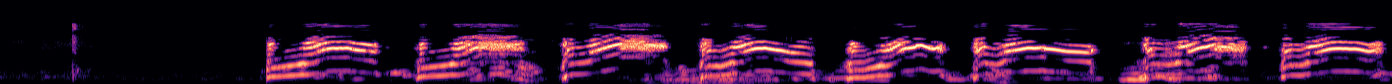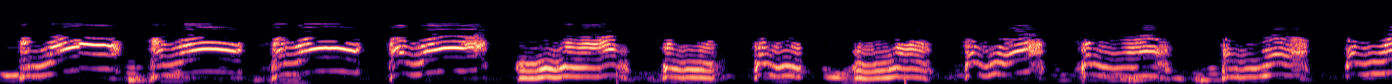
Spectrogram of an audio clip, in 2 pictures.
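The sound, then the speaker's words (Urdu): A puppy trapped behind its mother whimpers in pain. After a brief silence, a long run of many rapid, high-pitched, arching cries follows, tightly spaced and insistent. “یہ کتے کا ایک چھوٹا بچہ ہے جو کہ اپنی ماں کے پیچھے دب گیا ہے اور تکلیف میں مبتلا ہے”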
